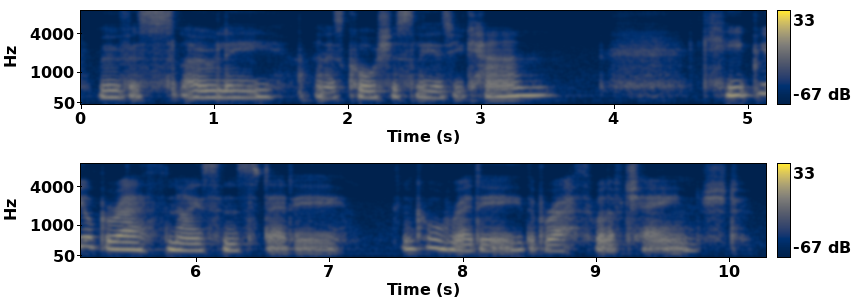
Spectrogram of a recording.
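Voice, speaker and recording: Ordinary pitch variation and a fairly slow pace carry a calm, dark, mellow tone with vocal fry. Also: woman. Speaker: yoga teacher. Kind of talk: guided yoga class instruction. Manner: slow, calm.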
